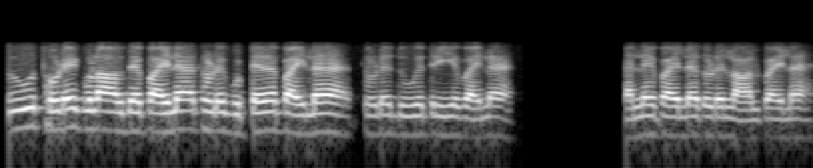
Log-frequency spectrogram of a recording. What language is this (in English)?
Dogri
